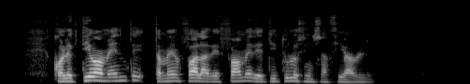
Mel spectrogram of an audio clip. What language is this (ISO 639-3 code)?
glg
